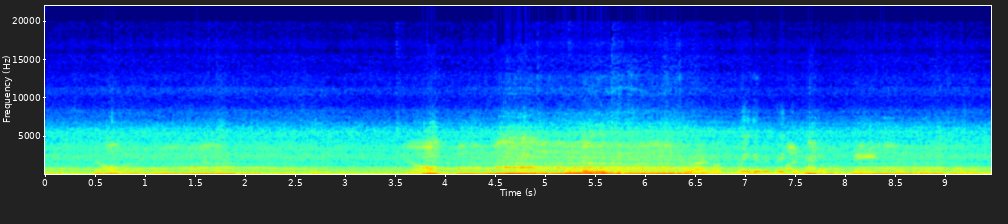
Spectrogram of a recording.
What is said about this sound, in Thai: รถไถกับเคลื่อนสี่ล้อก็ยังเอาไม่อยู่นะครับ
